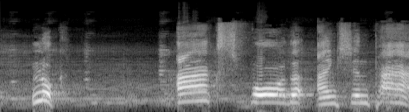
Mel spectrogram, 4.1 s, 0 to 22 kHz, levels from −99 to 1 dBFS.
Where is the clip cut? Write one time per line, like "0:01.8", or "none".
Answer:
none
